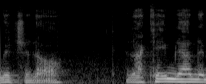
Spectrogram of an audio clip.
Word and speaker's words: Myitkyina: It's spelled very differently, but it's called Myitkyina.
